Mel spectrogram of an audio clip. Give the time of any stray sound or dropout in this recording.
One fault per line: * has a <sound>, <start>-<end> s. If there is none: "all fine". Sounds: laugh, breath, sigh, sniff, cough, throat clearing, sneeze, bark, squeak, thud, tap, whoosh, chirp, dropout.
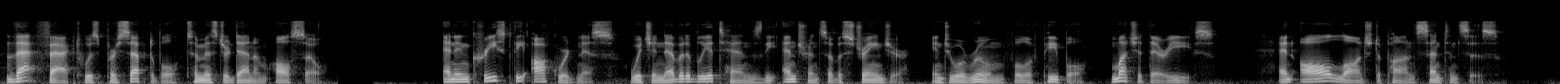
all fine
